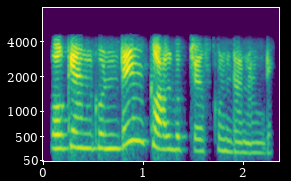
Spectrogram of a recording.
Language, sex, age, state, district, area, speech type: Telugu, female, 30-45, Andhra Pradesh, Nandyal, rural, conversation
